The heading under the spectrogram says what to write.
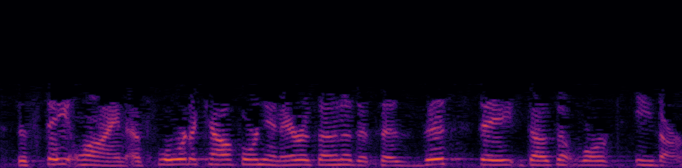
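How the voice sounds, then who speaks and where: Noticeable background noise sits behind a fairly quick delivery. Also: woman. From Ohio, USA. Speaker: recovering alcoholic. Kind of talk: AA speaker talk. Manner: fast; humorous.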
